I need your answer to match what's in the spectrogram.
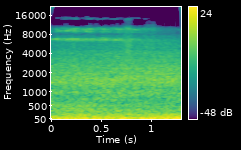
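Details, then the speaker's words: Land Rover Series III Lightweight carburettor engine misfiring at idle: pulling plug leads shows cylinders three and four make no difference, so it runs on two cylinders with a rough, lumpy uneven tick-over; plugs wet and sparking, cause unknown. "straight away but it's obviously running with a misfire so pulled the leads off one by one to see which lead makes a difference and number four and number three don't make a blind bit of difference so the lion row is basically running quite happily on tick over on two cylinders"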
